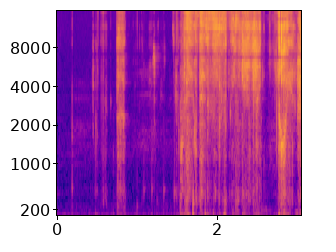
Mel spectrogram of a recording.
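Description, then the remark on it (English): Wet, sloppy slobbering mouth noises: scattered smacks at first, then a louder, dense run of squelching, crunchy slurps through the second half. “No, the slobbering.”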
